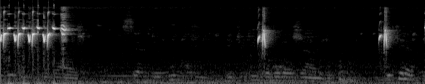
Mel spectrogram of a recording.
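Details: European goldfinch singing, described as a breeding songbird of Morocco found even in public gardens; a quick run of five bright, high chirped notes, then two isolated sharp tweets after long pauses in a quiet room.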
